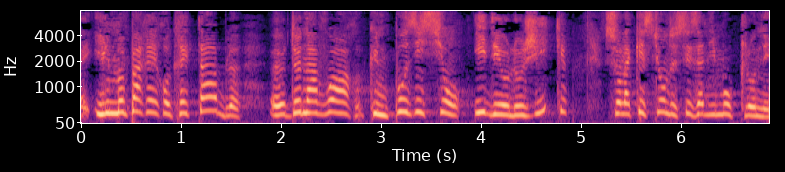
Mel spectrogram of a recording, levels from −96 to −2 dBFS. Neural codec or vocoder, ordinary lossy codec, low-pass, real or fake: none; none; none; real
